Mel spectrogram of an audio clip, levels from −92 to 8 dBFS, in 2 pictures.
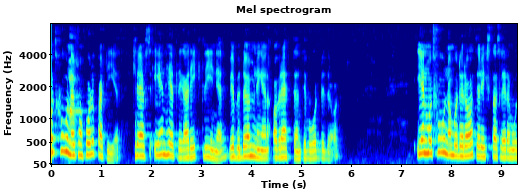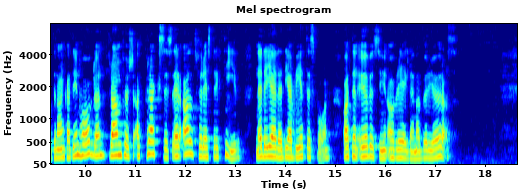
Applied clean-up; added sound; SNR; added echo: classical method log-MMSE.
